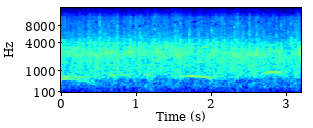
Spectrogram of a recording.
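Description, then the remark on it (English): Sustained, dense applause from a large audience, steady and loud throughout with no pauses, a few faint whistles or cheers rising through the clapping. “Listen to the crowd.”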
